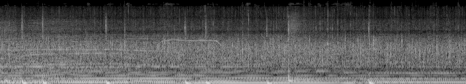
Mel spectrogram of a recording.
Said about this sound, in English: Clap those hands and give him praise.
